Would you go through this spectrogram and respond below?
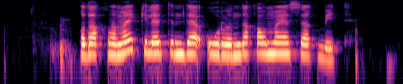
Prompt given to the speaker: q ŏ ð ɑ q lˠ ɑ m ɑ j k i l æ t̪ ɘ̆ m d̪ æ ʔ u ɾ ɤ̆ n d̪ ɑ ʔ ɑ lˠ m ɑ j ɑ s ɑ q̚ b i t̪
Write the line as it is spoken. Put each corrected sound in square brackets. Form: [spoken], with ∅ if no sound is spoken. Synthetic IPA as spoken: q ŏ ð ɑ q lˠ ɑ m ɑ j k i l æ t̪ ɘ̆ m d̪ æ ʔ u ɾ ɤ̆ n d̪ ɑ [q] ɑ lˠ m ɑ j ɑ s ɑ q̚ b i t̪

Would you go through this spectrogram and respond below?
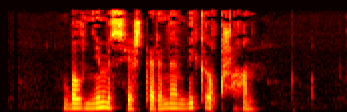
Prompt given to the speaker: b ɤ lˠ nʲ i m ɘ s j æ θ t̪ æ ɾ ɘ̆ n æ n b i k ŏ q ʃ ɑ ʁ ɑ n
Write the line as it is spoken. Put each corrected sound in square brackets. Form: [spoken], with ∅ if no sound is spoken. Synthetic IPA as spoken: b ɤ lˠ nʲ i m ɘ s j æ [ʃ] t̪ æ ɾ ɘ̆ n æ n b i k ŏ q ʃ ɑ ʁ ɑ n

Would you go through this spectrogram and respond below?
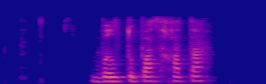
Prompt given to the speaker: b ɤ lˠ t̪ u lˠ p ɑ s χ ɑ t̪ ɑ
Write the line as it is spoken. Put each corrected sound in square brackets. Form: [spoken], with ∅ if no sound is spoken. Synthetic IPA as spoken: b ɤ lˠ t̪ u [∅] p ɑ [θ] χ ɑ t̪ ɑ

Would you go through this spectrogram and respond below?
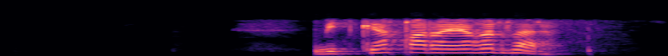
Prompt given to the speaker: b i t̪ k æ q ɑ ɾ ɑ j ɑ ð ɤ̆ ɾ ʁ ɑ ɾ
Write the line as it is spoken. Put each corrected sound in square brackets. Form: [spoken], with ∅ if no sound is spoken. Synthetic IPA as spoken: b i t̪ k æ q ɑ ɾ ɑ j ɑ [ʁ] ɤ̆ ɾ [ð] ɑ ɾ

